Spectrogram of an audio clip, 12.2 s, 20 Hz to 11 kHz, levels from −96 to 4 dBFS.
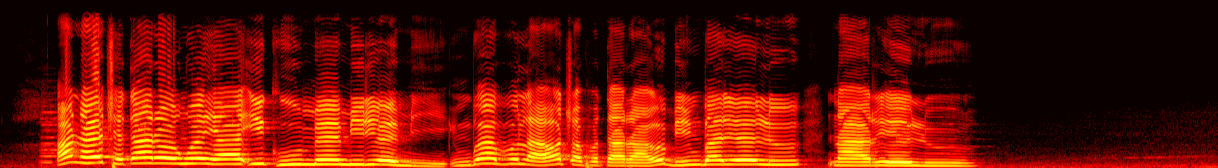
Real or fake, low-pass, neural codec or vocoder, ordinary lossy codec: real; 9.9 kHz; none; none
